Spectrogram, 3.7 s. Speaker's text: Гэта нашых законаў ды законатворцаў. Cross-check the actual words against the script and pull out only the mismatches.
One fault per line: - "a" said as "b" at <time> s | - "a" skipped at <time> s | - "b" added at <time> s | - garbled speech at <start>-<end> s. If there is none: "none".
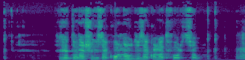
none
